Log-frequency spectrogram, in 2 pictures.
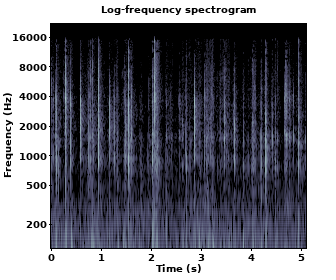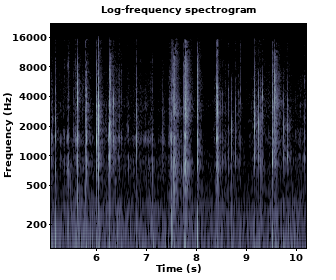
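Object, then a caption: Plastic game controller tapped with fingernails. Long dark fingernails tap and click the buttons and shell of a black and yellow hollow plastic gamepad held close to the mic. A rapid, irregular stream of sharp, bright clicks and taps fills the clip, with very little low end and almost no ring after each hit.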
